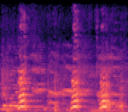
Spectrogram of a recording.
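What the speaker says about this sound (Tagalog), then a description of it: "Daming aso." Three sharp barks from a dog at close range at a village fiesta, spaced about every half second, with people talking in the background.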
